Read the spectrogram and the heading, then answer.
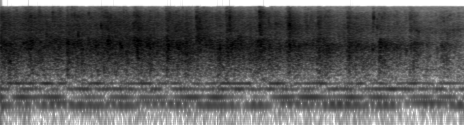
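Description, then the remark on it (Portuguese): An audience applauds in the name of Jesus during a sermon, a dense, continuous clatter of many hands lasting throughout, with a low sustained organ-like hum underneath and no speech. “Pode aplaudir ao nome de Jesus.”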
